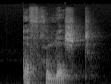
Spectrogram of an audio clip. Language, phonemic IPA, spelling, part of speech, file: Dutch, /ˈɑfxəˌlɑst/, afgelast, verb, Nl-afgelast.ogg
- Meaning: 1. first/second/third-person singular dependent-clause present indicative of afgelasten 2. past participle of afgelasten 3. past participle of aflassen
